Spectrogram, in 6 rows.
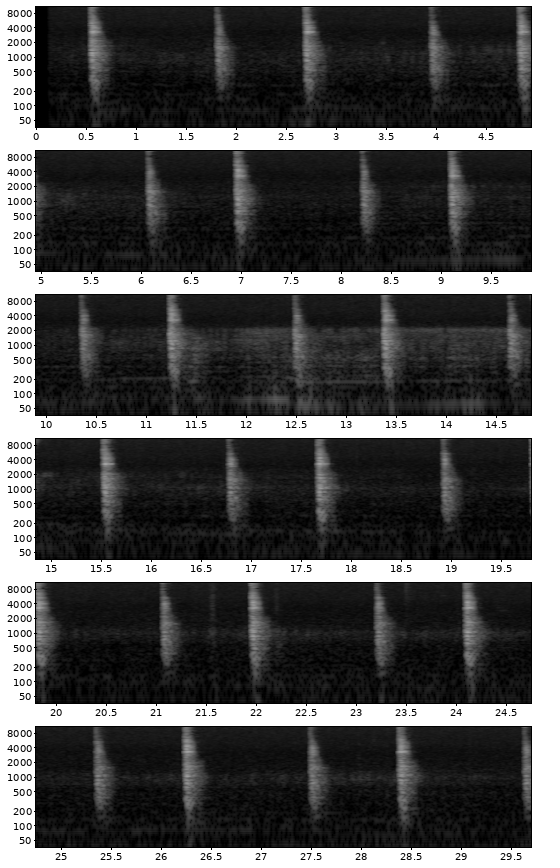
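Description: Linderoth tower-clock movement from 1898 ticking: sharp escapement ticks about once a second, in uneven pairs with gaps that alternate slightly longer and shorter. A faint low rumble swells and fades about halfway through.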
